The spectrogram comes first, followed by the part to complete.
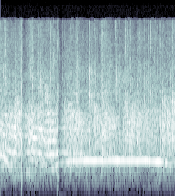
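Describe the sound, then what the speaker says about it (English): A lively studio audience in Studio C applauds, a dense continuous wash of clapping filling the room from start to finish with a steady, full loudness. "another great crowd for you here in Studio C, and yeah, they're lively"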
